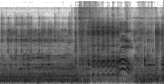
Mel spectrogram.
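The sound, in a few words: person imitating a goat bleat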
